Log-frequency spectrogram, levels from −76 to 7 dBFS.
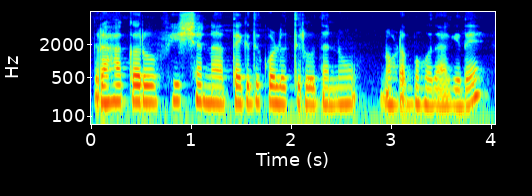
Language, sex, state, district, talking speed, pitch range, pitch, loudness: Kannada, female, Karnataka, Bangalore, 75 wpm, 165-185 Hz, 175 Hz, -17 LUFS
